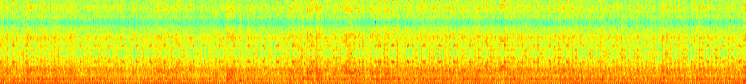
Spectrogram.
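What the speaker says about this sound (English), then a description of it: "It doesn't like to idle," A van engine running at a rough, uneven idle with damaged valves, a steady close mechanical drone with low rumble shifting slightly partway through, no voices.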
